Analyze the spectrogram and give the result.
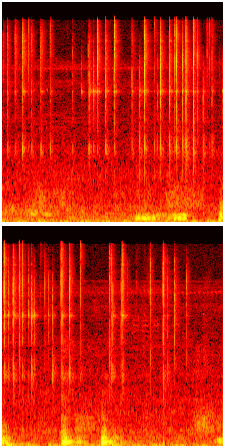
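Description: Long painted nails tap quickly and irregularly on a small, lit glass jar candle with a ribbon bow at its neck, held in both hands. The taps come through as crisp, bright clicks over soft low thumps and rustling.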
